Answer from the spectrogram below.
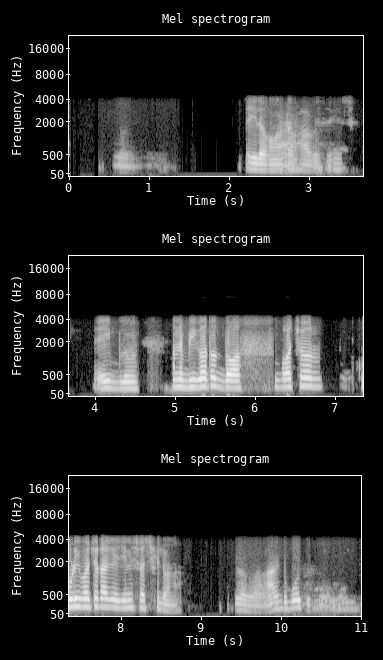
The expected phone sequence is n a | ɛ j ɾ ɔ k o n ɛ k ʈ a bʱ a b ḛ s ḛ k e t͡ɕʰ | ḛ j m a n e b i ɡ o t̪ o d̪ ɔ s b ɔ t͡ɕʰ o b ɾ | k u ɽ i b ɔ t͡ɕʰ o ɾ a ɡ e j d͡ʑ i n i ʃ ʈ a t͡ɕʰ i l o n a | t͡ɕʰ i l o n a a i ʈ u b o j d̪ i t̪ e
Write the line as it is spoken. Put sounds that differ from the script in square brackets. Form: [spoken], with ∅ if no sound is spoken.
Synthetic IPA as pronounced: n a | [e] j ɾ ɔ k o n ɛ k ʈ a bʱ a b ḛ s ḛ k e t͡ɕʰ | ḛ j m a n e b i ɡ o t̪ o d̪ ɔ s b ɔ t͡ɕʰ o [∅] ɾ | k u ɽ i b ɔ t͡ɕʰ o ɾ a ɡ e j d͡ʑ i n i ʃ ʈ a t͡ɕʰ i l o n a | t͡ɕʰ i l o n a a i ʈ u b o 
